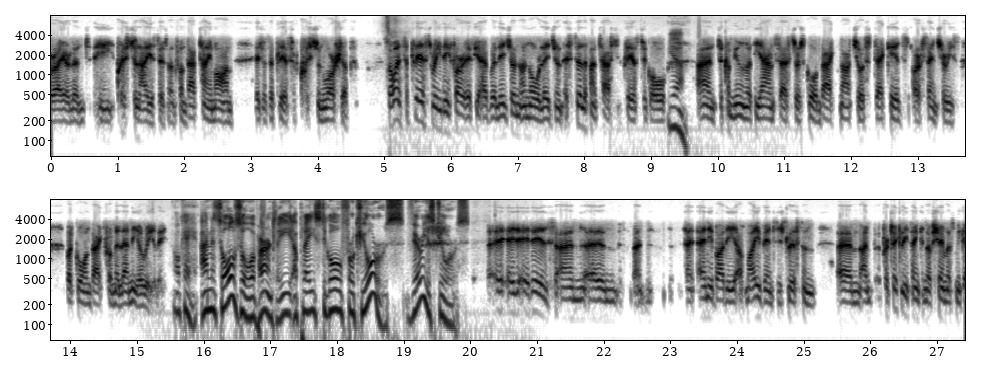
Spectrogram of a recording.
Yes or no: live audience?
no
